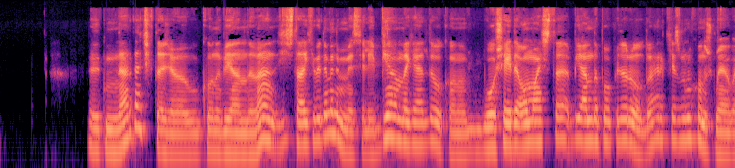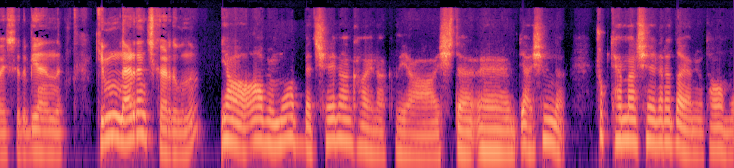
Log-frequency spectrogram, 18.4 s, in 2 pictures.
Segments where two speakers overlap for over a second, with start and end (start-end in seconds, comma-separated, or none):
none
